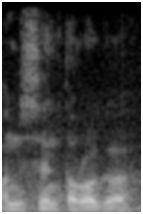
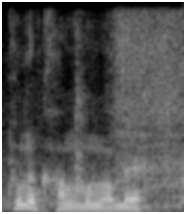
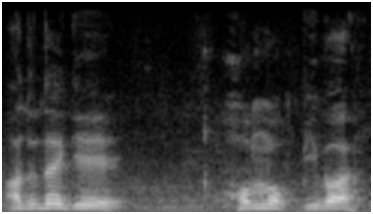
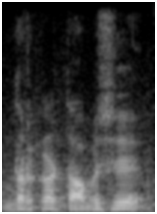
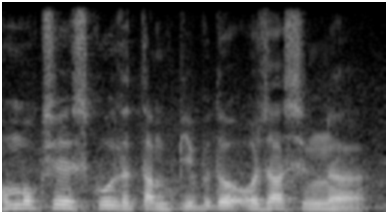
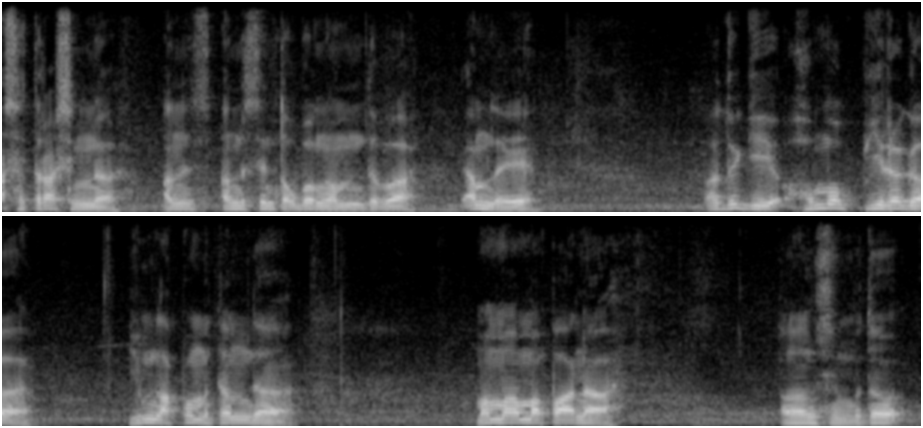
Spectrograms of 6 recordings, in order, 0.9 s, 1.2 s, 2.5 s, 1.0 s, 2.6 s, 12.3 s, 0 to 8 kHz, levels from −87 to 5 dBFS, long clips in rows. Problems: background sounds at intervals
